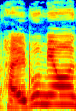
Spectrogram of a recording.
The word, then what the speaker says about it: 밟으면: 자, 밟으면의 경우에 여기에서는 연음이 일어나서요. 자, 밟으면 이렇게 발음하는 것이 자연스럽다고 볼 수 있겠습니다.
